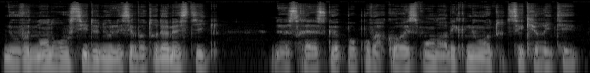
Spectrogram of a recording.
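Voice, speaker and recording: A grave old nobleman in an audiobook, as a male reader gives him voice. He speaks measured and a little worried. The tone is dark, low and husky. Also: monotone. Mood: earnest. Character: aged father, a worried French marquis.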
